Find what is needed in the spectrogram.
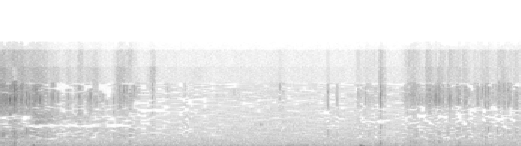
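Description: Faint rustling with a few light ticks, as small items are handled.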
